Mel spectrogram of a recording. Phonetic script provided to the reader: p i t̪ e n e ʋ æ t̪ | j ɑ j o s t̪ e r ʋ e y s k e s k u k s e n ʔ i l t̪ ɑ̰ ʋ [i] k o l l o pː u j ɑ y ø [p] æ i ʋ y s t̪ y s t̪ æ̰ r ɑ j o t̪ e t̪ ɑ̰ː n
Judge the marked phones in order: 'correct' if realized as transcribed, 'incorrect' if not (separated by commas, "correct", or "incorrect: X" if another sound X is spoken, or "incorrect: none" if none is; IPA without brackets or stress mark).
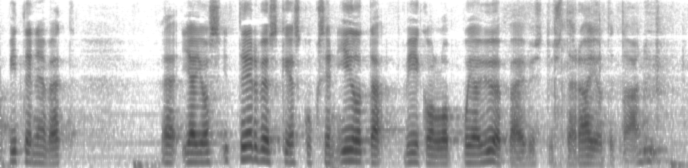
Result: incorrect: iː, correct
